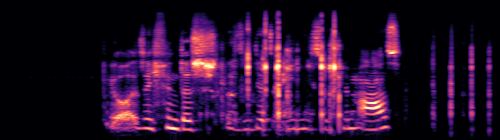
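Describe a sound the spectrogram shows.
A young woman speaks close to the microphone with animation.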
